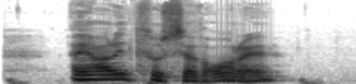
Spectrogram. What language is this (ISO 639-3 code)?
kab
